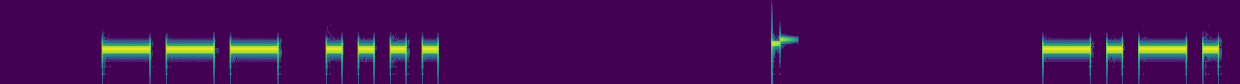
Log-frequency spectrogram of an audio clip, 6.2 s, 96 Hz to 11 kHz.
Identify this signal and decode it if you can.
Morse code, heard as a keyed tone, about 15 wpm, 700 Hz. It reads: OH C
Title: US States and Canadian Provinces 15wpm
